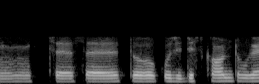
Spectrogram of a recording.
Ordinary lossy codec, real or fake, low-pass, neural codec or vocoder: none; real; 3.6 kHz; none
